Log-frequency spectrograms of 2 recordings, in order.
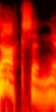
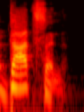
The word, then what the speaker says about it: dachshund: Is it dachshund? – Dachshund. Yes. You are correct. – I want to call it a Datsun. – Yeah. No, no. – Datsun is the car.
